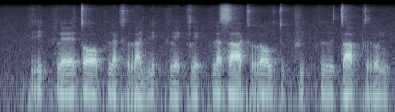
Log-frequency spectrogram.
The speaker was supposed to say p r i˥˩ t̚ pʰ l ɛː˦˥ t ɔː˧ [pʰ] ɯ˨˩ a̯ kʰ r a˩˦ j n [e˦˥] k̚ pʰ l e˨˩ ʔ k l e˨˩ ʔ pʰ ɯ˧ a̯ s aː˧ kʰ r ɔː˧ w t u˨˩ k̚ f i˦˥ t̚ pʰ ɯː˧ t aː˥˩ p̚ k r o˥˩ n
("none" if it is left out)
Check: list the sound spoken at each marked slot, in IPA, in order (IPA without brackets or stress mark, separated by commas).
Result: pʰ, e˦˥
